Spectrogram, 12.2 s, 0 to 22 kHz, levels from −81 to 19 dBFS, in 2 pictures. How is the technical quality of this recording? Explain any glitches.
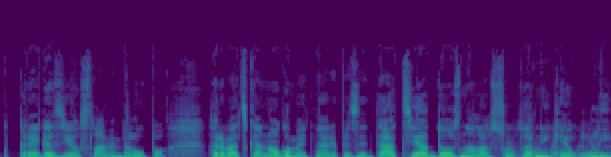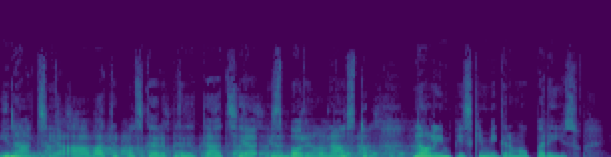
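The recording has one clear glitch, a feedback echo between two devices from 5.02 to 10.53 s. A second device on the same call replays this speech, the original microphone picks that up, and the echo canceller doesn't remove it. Each word returns roughly a third of a second later, peaking about 12 dB below the speech.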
